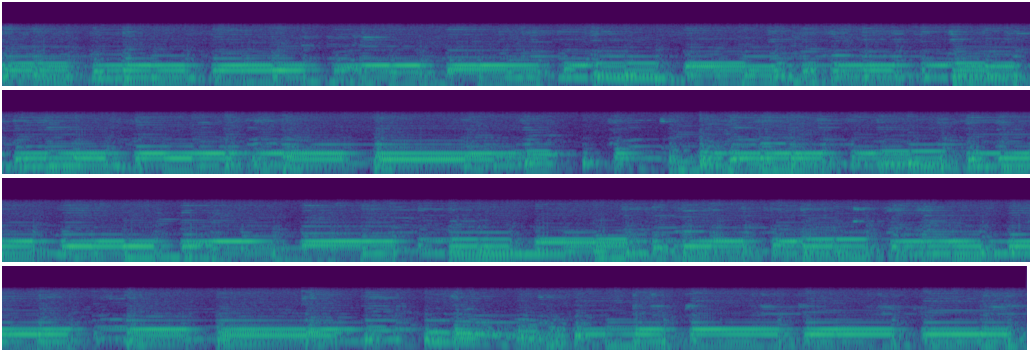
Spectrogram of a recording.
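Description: Live instrumental playing: an acoustic guitar being strummed, with an electric bass guitar playing along, and no singing. The playing breaks off briefly about twelve seconds in.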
